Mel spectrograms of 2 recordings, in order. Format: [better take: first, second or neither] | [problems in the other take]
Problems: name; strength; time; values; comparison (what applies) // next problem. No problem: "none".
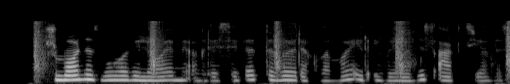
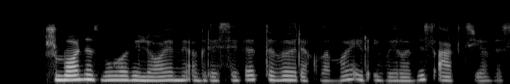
second | noise reduction (classical method Wiener filter)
